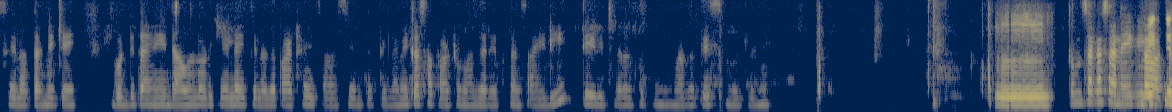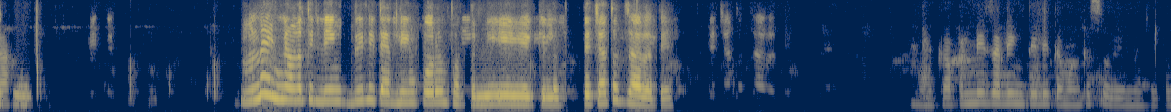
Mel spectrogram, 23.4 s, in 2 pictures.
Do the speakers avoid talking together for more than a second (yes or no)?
yes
